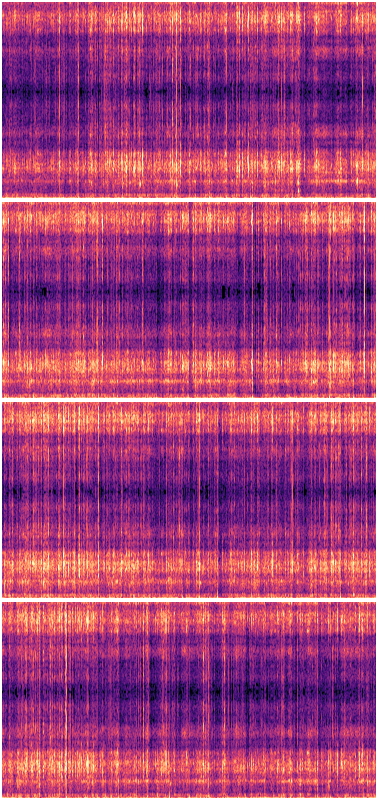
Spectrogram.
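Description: Mountain bike riding downhill fast on a rough dirt trail, heard through a camera mounted on the bike: a continuous low rumble of tyres and frame over the ground, with many small knocks from bumps and rattles.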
